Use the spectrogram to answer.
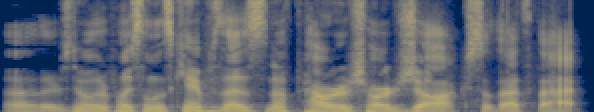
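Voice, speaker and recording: Woman as a low, timid young male inventor. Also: very fast. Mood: resigned. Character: John, timid, heartbroken male student inventor. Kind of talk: visual novel character voice.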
